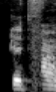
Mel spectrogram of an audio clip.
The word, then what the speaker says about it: Gatan: Is it Gatan or Gayton? At 74. Gatan? Gatan. Yeah. Gatan, he's done a good job as well.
